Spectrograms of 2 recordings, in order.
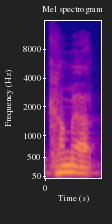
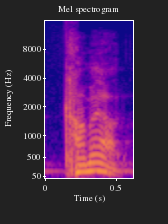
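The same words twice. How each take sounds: First: "Come out" with COME stressed. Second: "Come out" with OUT stressed and falling. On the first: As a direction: punch the word "come". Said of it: "I said". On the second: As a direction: land hard on "out". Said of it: "Jesus literally said". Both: Retold or imitated.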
